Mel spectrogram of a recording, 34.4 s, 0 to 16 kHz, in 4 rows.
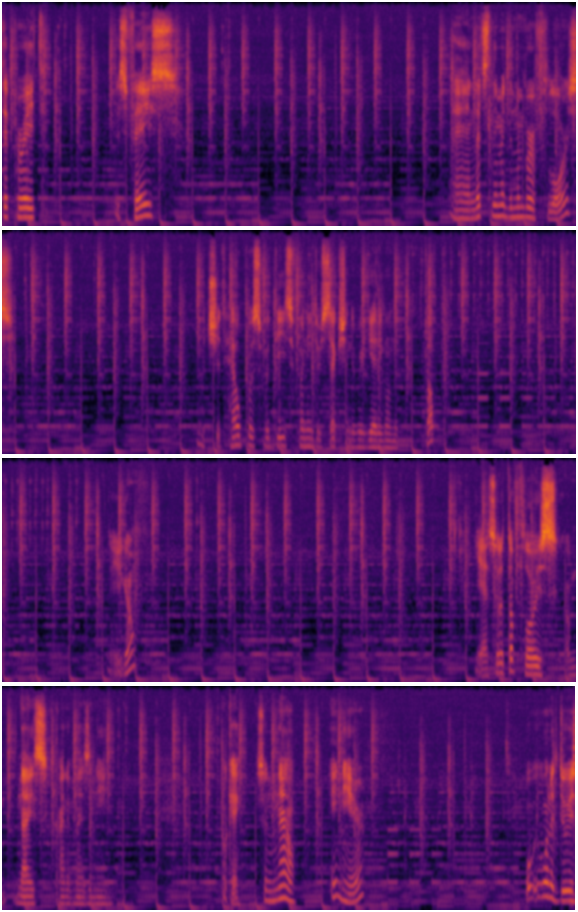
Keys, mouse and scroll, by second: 0.4 p, 3.3 click, 5.0-5.4 scroll up 2, 5.4-6.9 middle drag, 6.9-7.6 scroll up 2, 7.6 click, 8.5 Tab, 8.9 click, 10.0 click, 12.0 click, 13.2-20.9 drag, 20.9-21.2 scroll down 2, 21.2-22.8 middle drag, 22.8-23.2 scroll up 2, 23.2-24.3 middle drag, 24.3-24.8 scroll down 1, 24.8-25.8 scroll up 3, 25.8-26.7 scroll down 3, 26.7-27.6 middle drag, 27.6 click, 29.0 click, 29.7 Tab, 31.6 shift+scroll down 1, 31.8-34.2 shift+middle drag, 34.2 scroll down 1, 34.3-34.4 middle drag.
